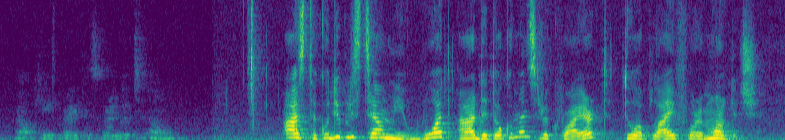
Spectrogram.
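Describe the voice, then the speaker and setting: A woman speaks in a high voice, her loudness rising and falling sharply. Background noise is noticeable. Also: ordinary pitch variation, moderate pace. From Ukraine. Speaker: real estate agent, channel host. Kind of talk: interview.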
